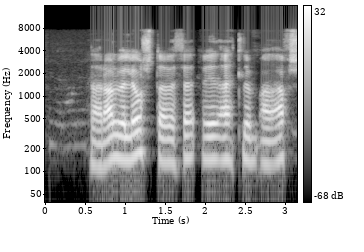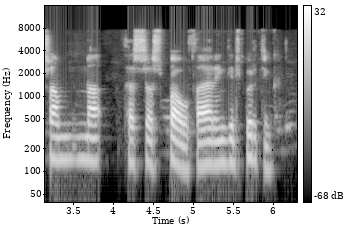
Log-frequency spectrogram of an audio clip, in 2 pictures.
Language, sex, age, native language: Icelandic, male, 40-49, Icelandic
